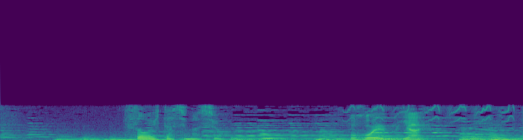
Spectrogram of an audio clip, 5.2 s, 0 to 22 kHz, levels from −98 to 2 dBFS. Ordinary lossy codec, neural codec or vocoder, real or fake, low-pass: none; none; real; 5.4 kHz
